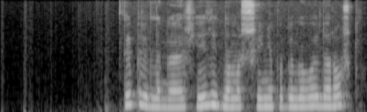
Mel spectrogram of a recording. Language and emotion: Russian, neutral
